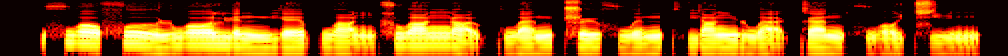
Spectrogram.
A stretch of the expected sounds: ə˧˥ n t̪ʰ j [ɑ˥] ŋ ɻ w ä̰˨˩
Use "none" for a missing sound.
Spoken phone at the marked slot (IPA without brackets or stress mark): ɑ˥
